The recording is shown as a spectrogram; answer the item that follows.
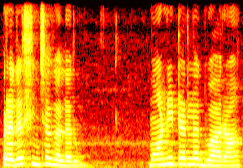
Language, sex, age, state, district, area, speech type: Telugu, female, 18-30, Telangana, Ranga Reddy, urban, spontaneous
